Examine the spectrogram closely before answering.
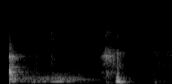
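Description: A dog gives a drawn-out bark followed by a sharper, shorter bark a second later, both fairly soft, with no one speaking.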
